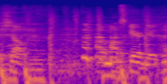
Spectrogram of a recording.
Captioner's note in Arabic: يضحك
